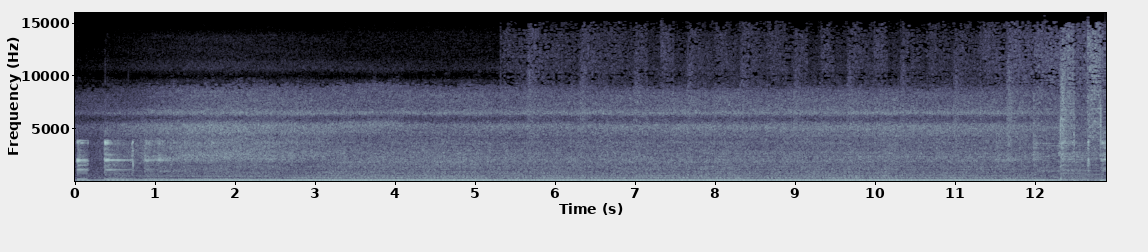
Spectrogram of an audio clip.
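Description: Small propeller jump plane's engine and propeller in a steady climb, heard from inside the cabin as a loud, even drone with a strong low hum.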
